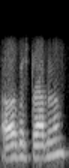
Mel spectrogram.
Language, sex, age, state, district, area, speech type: Hindi, male, 30-45, Uttar Pradesh, Mau, rural, conversation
